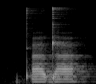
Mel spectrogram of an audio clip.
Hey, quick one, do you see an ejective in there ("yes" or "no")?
yes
